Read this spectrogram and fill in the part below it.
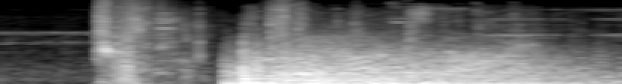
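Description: An Arcstar grenade in Apex Legends goes off after a short electric crackle, bursting into a loud, close boom that rolls into a sustained rumbling roar.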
